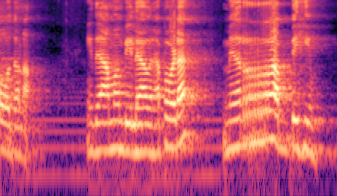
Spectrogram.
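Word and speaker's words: مِن رَّبِّهِمْ: അപ്പോൾ ഇവിടെ മിർ റബ്ബിഹിം, നൂനിനെ ഇവിടെ നമ്മൾ ഉച്ചരിക്കേ ചെയ്യരുത്, ഉച്ചാരണത്തിലൂടെ കാണരുത്. മിൻ റബ്ബിഹി എന്ന് ഓതരുത്, വെളിവാക്കരുത്.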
